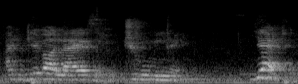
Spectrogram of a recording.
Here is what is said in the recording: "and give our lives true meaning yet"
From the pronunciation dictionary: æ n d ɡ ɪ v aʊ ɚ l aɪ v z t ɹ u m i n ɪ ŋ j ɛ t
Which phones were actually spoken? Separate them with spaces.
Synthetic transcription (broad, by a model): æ n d ɡ ɪ v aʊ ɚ l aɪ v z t u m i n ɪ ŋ j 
